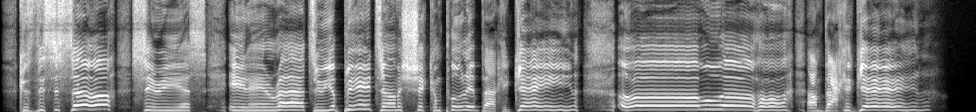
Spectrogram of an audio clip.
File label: Male vox 160x stock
